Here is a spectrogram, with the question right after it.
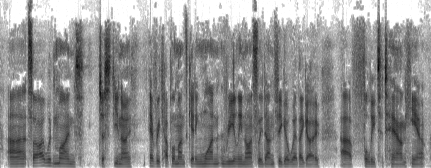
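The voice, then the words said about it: Slightly croaky voice. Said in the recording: “I sound a little croaky ... getting over a bit of a vocal cord injury”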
